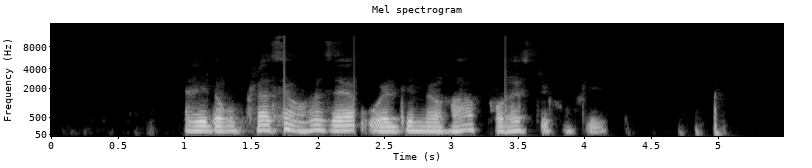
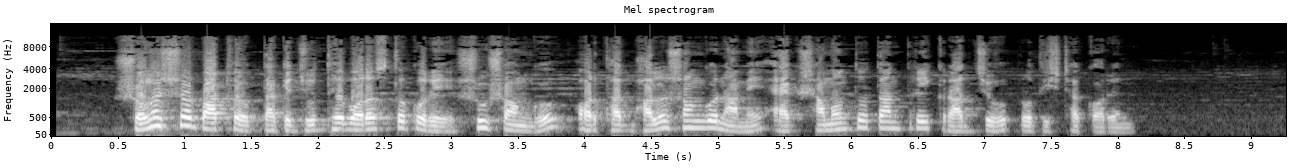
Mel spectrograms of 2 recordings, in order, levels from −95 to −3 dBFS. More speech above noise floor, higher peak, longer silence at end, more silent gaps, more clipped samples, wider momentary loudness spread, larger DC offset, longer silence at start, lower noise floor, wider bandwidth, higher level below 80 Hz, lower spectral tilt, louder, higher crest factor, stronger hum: first, 55 dB vs 46 dB; second, -12 dBFS vs 0 dBFS; second, 0.45 s vs 1.15 s; neither; neither; first, 19 LU vs 10 LU; neither; first, 1 s vs 0.5 s; first, -83 dBFS vs -59 dBFS; second, 6 kHz vs 11.5 kHz; about the same, -56 dBFS vs -52 dBFS; first, -11 dB/octave vs -5 dB/octave; second, -28 LUFS vs -13 LUFS; about the same, 18 dB vs 14 dB; neither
